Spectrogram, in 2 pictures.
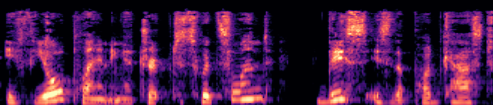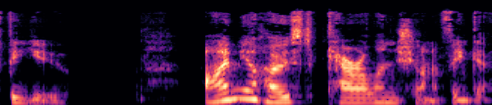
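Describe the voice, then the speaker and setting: A woman's voice: mid-range voice, dry recording. A woman hosting a travel podcast, reading a scripted intro and then chatting with a guest. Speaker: podcast host.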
